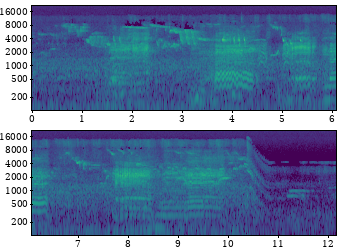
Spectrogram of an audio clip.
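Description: Zwartbles ewes bleating: about six separate wavering calls, the loudest about four seconds in.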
